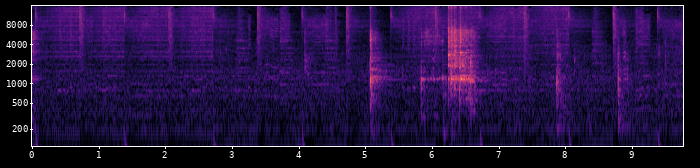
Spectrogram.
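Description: Kachnar buds and mutton being stirred and fried in a pot, with repeated metal-on-metal scrapes and clinks of a spoon against the pot in a steady rhythm, plus a few louder clatters midway.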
